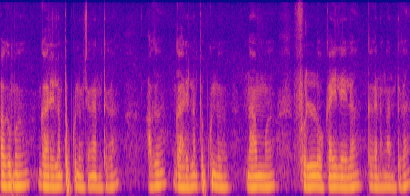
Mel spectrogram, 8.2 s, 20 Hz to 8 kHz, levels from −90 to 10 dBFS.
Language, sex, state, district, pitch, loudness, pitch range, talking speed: Wancho, male, Arunachal Pradesh, Longding, 120 Hz, -18 LUFS, 115-130 Hz, 110 wpm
